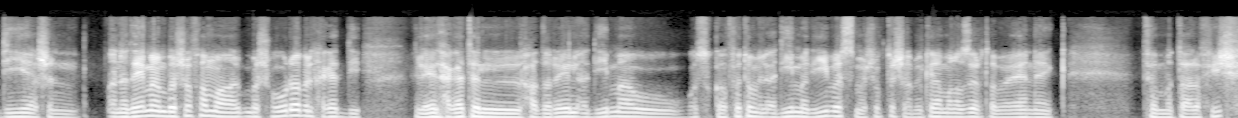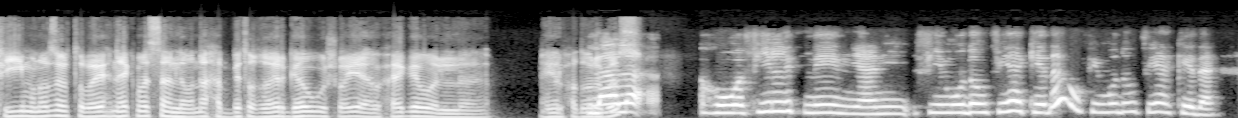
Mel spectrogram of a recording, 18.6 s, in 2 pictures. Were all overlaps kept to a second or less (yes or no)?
yes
